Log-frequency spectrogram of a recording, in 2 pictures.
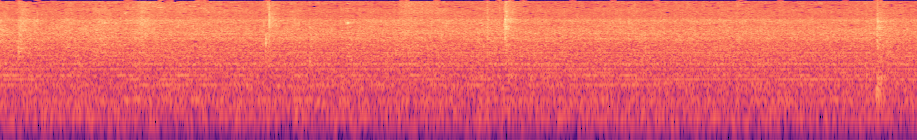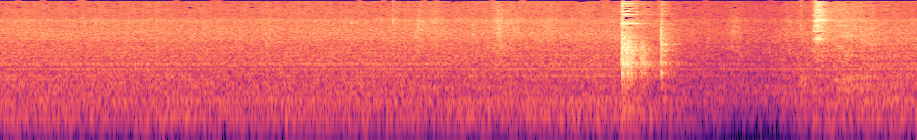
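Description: Potato chunks dropped into a frying pan of chicken adobo simmering with a steady hiss, with a few soft knocks and a sharp clatter of dishware against the pan near the end.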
